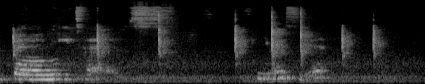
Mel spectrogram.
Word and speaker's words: Benitez: Don't forget to share, like, comment, and subscribe to my channel, which is, pronounced Benitez. Can you guys see it? Yeah, Benitez.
